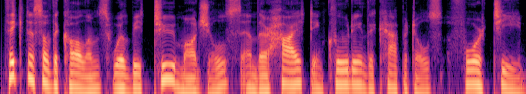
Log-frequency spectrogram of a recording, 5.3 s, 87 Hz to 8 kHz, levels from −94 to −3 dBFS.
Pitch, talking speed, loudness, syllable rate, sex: 115 Hz, 180 wpm, -21 LUFS, 4.9 syllables/s, male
